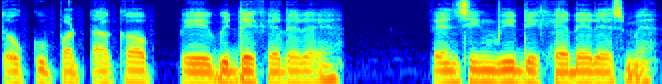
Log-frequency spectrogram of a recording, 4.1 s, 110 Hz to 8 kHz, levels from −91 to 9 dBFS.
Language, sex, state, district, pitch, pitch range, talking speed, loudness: Hindi, male, Arunachal Pradesh, Longding, 110 Hz, 105-110 Hz, 230 wpm, -18 LUFS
